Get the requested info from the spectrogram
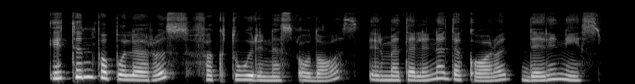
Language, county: Lithuanian, Vilnius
